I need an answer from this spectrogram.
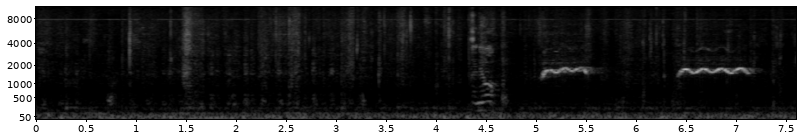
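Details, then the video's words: Newborn puppies suckling from a stray mother dog: soft sucking clicks, then a short squeak followed by two thin, high, slightly wavering whines, over a low hum. "Hungry Puppy Sucking Milk"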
